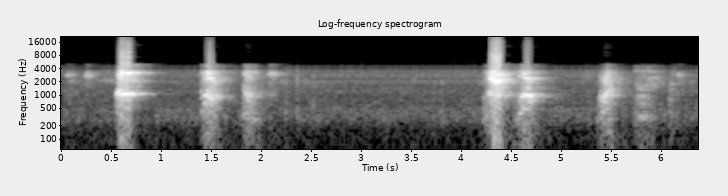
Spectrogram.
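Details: A dog named Buddy barking at his toy, recorded on an Android phone: sharp, loud barks in clusters, a pair near the start and a tight burst of three or four later, with quiet gaps between.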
